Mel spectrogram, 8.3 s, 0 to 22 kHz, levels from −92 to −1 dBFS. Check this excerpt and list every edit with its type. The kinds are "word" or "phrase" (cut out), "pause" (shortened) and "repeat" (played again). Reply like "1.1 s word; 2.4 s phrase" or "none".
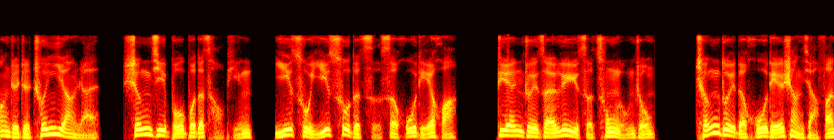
none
